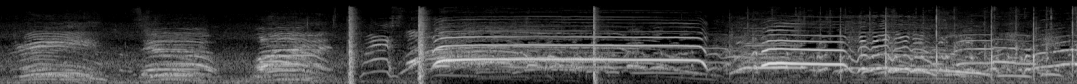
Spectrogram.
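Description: Voices shout in unison about once a second, then two sharp pops from handheld gender-reveal powder cannons sound about three and a half and four seconds in. A long, high, held scream follows, then excited shrieks and cheering.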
